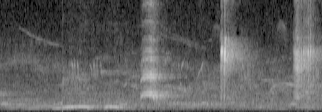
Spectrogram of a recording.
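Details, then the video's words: Lesser striped swallow singing early in the morning in a garden: three brief bursts of squeaky, buzzy high notes about half a second apart, with a soft low coo in the background. "Lesser Striped Swallow song"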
